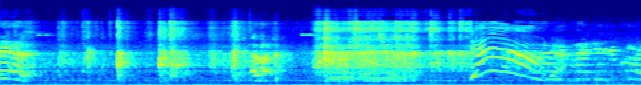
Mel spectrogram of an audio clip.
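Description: Voices and a few sharp knocks from a video playing on a screen, heard through the device's speaker, with one drawn-out rising-and-falling cry about five seconds in.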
